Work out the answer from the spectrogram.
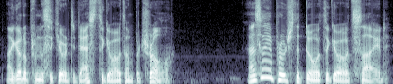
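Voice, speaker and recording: A man narrates a first-person scary story from a script. His voice is on the low side. His intonation moves widely and keeps the reading animated.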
